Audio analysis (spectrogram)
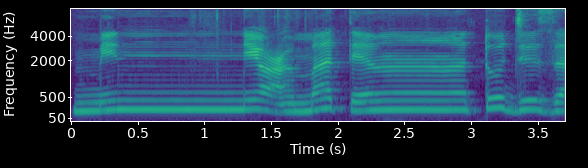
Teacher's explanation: یہ ادغام غنے کے ساتھ ہے کیونکہ یمون میں سے نون ہے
